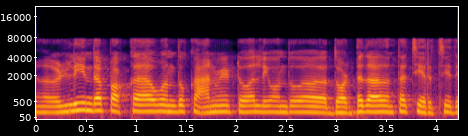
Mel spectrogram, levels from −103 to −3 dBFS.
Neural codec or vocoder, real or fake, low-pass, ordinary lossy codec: codec, 16 kHz, 2 kbps, X-Codec, HuBERT features, trained on LibriSpeech; fake; none; none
